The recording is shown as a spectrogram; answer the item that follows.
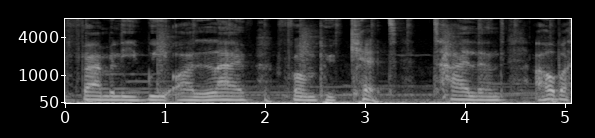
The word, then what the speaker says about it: Phuket: your YouTube family we are live from Phuket Thailand I hope I said that right Phuket Phuket I don't even want to say what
